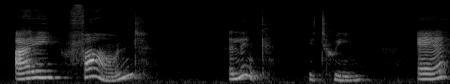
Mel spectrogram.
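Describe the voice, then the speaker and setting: Her pitch swings very widely as a woman speaks. Noticeable background noise sits behind her. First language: Sepedi (Northern Sotho). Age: 40s. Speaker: life coach. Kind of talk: vlog explainer.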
